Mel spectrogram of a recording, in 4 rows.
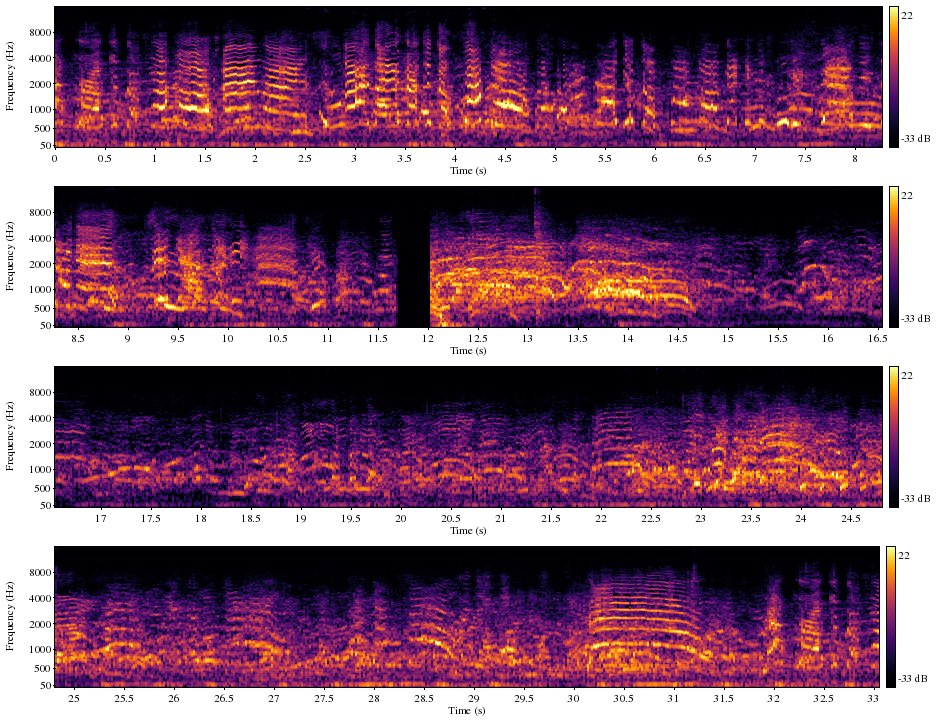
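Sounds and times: crowd talking and calling out: 0.0 - 33.0
loud high shout: 0.0 - 33.0.

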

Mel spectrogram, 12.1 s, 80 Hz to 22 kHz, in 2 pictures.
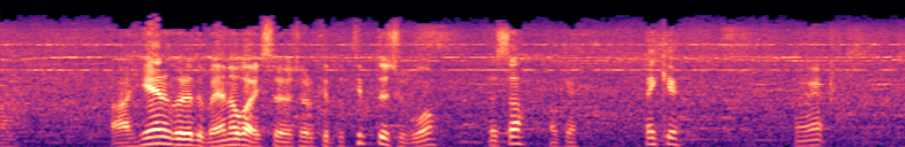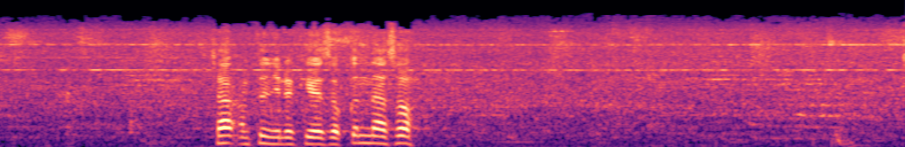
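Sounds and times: high-pitched whine: 0.0 - 12.0.

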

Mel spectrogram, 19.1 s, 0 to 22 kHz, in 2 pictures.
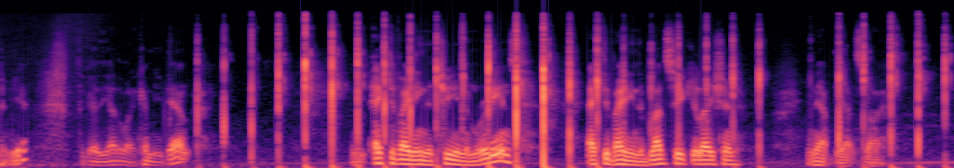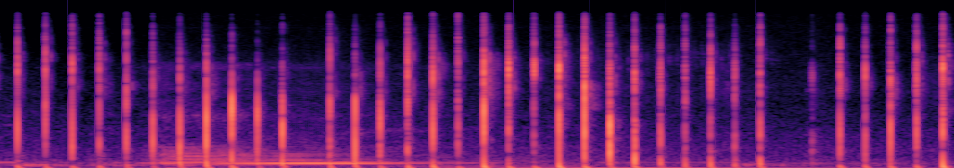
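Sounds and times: palm slapping skin: 1.9 - 19.0
low steady hum: 8.2 - 16.5.

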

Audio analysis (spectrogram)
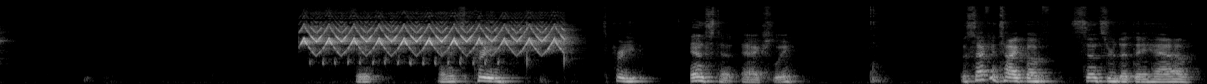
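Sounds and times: warbling electronic alarm tone: 3.0 - 5.8.

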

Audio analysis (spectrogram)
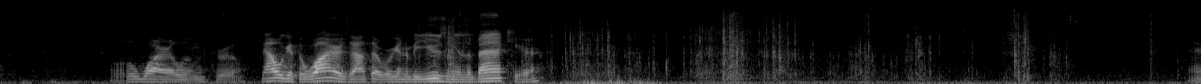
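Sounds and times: plastic bag crinkling: 4.1 - 12.0.

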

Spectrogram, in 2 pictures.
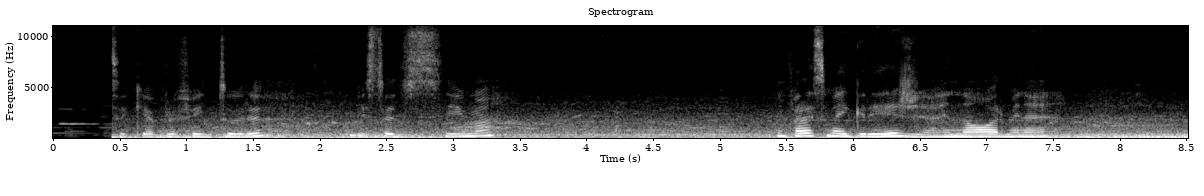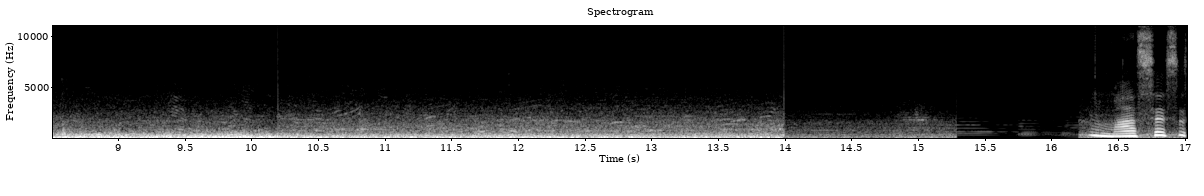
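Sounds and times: wind buffeting microphone: 0.5 - 15.3.

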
